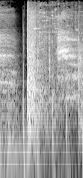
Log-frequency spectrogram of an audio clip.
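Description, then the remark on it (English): Window glass shatters with a sudden loud crash, followed by a bright, sustained spray of tinkling shards and scattered debris clattering for over a second, with no voices. “The shrieker was coming in through the broken window.”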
